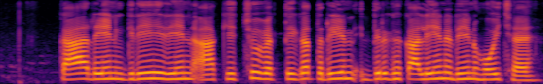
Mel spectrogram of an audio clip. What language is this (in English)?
Maithili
